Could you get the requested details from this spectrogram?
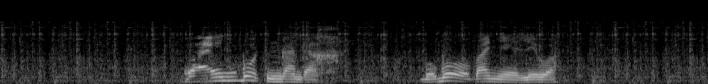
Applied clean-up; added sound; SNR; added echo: none; Mechanisms; 16 dB; none.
